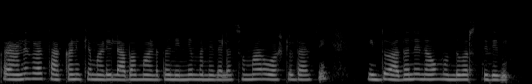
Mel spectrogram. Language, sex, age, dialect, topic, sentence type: Kannada, female, 60-100, Central, agriculture, statement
